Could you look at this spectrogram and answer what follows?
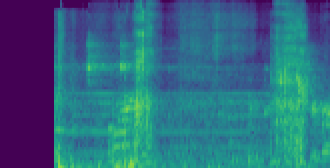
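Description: Two short explosive sneezes from a small animal, likely a cat, about two seconds apart.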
